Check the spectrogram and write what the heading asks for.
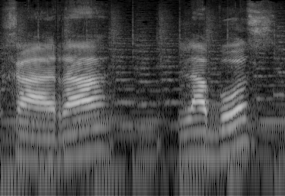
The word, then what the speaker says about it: Haralambos: huzzah Palouse very prescient it is pronounced cara la voz so who knows it's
